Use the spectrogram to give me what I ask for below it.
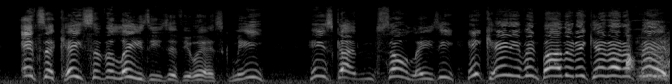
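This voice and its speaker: An extremely high-pitched cartoonish character voice speaks at a moderate pace. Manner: folksy, jolly.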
